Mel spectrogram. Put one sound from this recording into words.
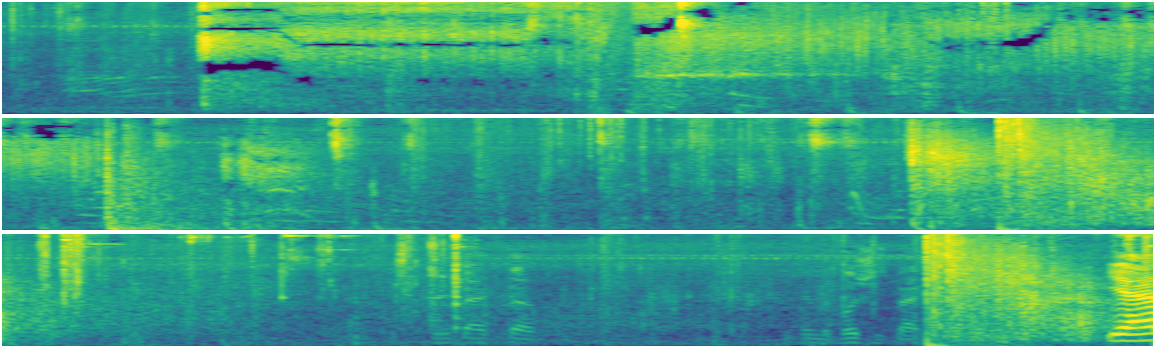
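Gunshots fire loudly and echo.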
